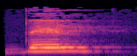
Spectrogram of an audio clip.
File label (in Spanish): "del", Silabas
